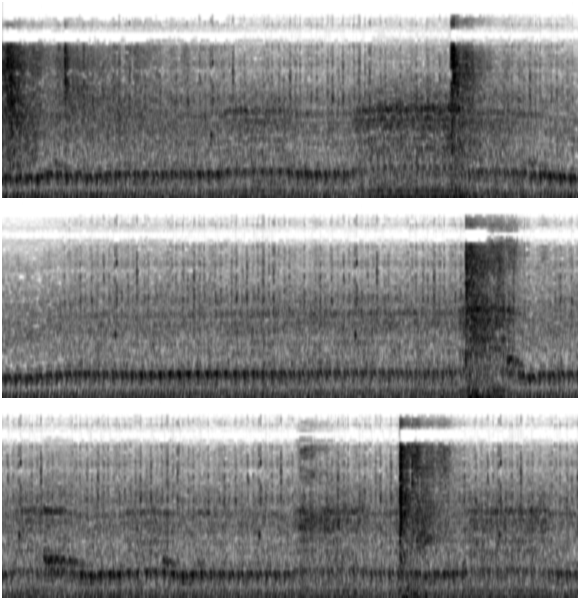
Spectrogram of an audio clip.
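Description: Tank treads clatter over the ground.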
